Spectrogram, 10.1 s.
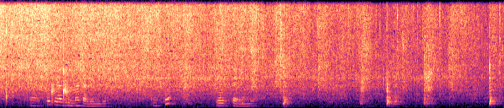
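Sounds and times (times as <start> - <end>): food sizzling in a frying pan: 0.0 - 10.0
stirring scrapes against pan: 3.5 - 4.1, 5.5 - 10.0.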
